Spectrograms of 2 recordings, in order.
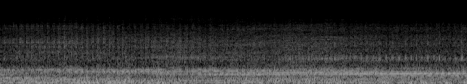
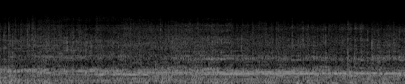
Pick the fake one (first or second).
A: second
